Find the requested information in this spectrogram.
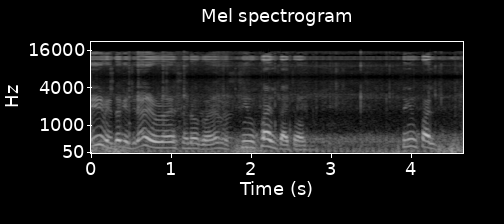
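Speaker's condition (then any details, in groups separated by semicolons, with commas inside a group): No condition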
